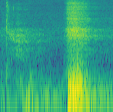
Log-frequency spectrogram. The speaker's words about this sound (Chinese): 还有，你再打呼，我真的打你了。或者你出去睡，别吵我，烦死了。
